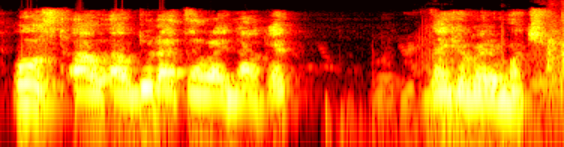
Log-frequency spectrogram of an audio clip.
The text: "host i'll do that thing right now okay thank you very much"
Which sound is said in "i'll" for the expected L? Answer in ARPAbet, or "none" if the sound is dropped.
W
